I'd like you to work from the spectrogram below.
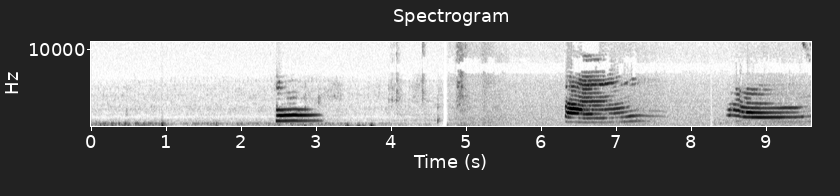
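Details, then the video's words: Pet cat meowing three times indoors: a brief mid-pitched meow, then two longer, rising-then-falling meows spaced a few seconds apart, with clattering and rustling sounds early on. "Cat Meowing"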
